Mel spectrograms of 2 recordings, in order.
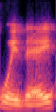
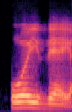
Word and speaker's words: oy vey: studio and he's like boy they i'm like no no that's not how you say it it's oy vey like or oy vey or like i gave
